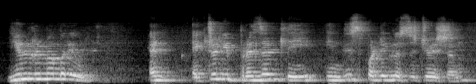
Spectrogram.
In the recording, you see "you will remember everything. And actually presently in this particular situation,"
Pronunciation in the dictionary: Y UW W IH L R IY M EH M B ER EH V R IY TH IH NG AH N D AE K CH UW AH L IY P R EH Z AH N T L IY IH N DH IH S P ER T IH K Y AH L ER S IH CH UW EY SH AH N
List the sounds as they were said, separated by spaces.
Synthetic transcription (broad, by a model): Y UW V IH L R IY M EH M B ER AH R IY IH AH N D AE K CH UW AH L IY P R EH Z AH N T L IY IH N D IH S P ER T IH K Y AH L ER S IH CH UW EY SH AH N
